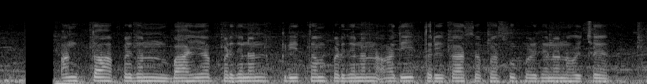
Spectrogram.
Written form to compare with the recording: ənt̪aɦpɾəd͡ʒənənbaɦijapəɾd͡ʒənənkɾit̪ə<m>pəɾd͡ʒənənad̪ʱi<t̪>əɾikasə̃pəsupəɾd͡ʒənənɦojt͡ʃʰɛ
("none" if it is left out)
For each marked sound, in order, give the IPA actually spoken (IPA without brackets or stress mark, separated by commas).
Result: m, t̪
